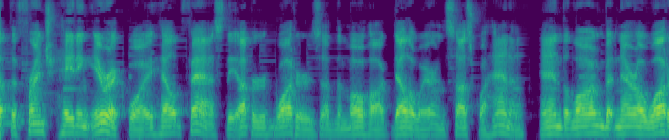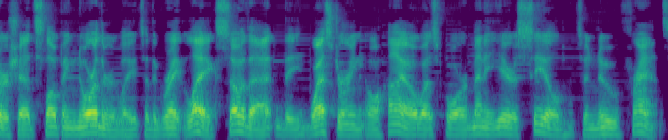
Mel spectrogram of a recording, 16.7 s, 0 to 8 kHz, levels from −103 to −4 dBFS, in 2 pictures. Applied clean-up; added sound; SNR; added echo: neural mask model DeepFilterNet 3.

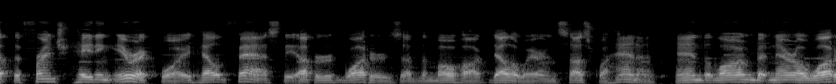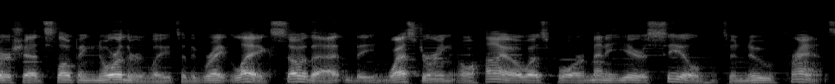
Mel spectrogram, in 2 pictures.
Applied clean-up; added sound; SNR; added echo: neural separator model SepFormer DNS4.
